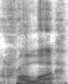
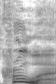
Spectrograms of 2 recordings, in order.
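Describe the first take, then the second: First: It is said like the pastry word cruller. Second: It is said like crueler, more cruel. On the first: The speaker calls it wrong. "I kept saying cruller, but it's not" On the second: The speaker calls it right. "it's crueler"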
